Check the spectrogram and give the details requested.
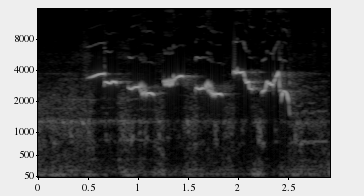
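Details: Oriental magpie-robin singing at dusk: six clear whistled phrases in quick succession, each a slurred note wavering up and down, the last swooping higher then dropping sharply, over a faint steady hum.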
